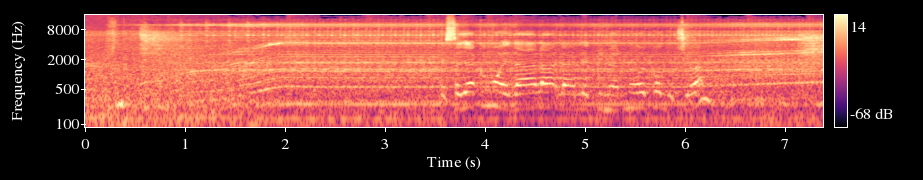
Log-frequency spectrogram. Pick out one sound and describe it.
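An electric motor whines, rising in pitch and then holding steady.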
